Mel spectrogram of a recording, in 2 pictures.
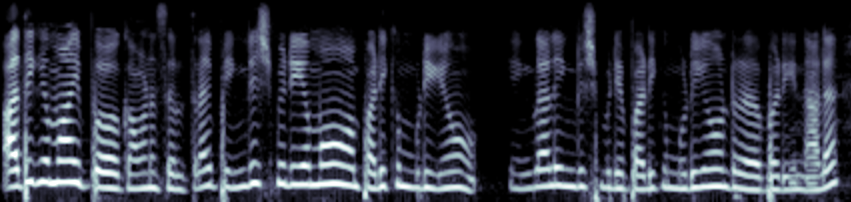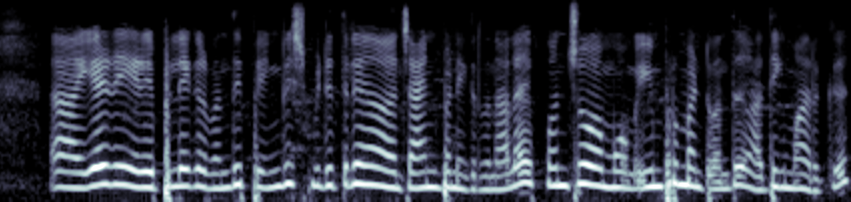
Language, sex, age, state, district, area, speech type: Tamil, female, 30-45, Tamil Nadu, Viluppuram, urban, spontaneous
